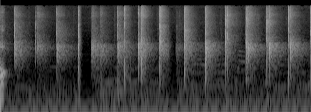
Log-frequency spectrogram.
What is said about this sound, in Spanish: Muy bien, la gente que aplaude.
